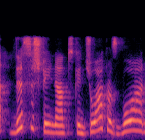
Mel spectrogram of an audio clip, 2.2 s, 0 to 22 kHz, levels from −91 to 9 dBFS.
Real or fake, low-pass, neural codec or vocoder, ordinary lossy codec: fake; 7.2 kHz; autoencoder, 22.05 kHz, a latent of 192 numbers a frame, VITS, trained on one speaker; Opus, 64 kbps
